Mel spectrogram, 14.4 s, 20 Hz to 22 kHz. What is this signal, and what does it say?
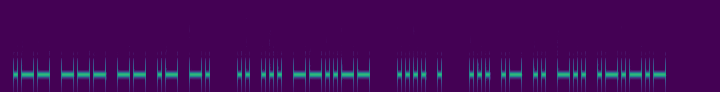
Morse code, heard as a keyed tone, about 15 wpm, 700 Hz. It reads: WOMAN IS, HE SAID.
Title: Sentences from Top 1200 Words 15wpm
